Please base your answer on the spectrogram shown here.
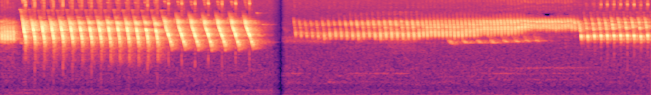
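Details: Canary lure song to make other canaries answer: a loud pulsed rattling roll of about four seconds, a brief gap, then a long smooth high trill ending in a lower buzzy trill.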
